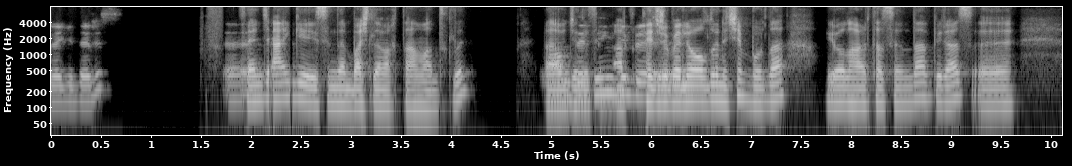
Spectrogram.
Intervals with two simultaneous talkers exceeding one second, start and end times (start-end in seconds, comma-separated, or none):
4.9-6.2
